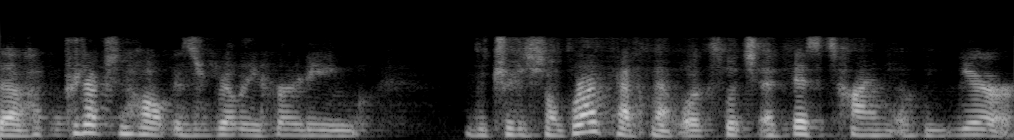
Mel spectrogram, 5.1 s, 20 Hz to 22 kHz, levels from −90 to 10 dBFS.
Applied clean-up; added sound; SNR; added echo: neural mask model DeepFilterNet 3.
